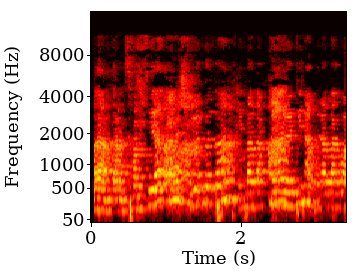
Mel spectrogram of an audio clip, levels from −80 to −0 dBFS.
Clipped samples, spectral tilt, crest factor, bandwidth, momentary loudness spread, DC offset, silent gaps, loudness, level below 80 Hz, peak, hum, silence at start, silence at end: under 0.1%; -4 dB/octave; 16 dB; 11.5 kHz; 4 LU; under 0.1%; none; -25 LUFS; -52 dBFS; -10 dBFS; none; 0.05 s; 0 s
